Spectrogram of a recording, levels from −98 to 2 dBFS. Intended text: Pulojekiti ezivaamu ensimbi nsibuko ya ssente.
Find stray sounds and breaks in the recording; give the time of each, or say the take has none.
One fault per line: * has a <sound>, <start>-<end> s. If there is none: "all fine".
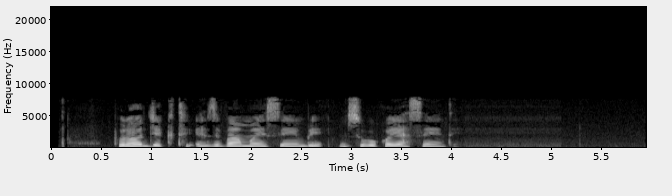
all fine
